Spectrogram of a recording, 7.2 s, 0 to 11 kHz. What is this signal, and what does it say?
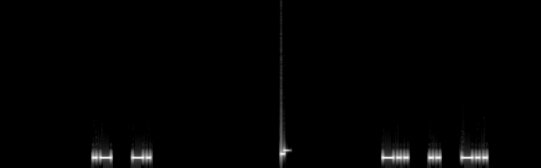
Morse code, heard as a keyed tone, about 25 wpm, spaced as for 18 wpm, 690 Hz. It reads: AN DID
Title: 2x Character Spacing - Top 100 Words - 25wpm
